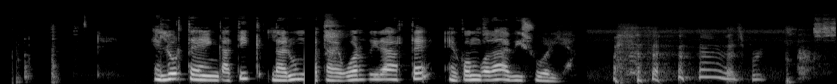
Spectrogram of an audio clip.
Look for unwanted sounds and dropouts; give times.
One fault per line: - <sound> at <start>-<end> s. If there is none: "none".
- dropout at 3.0-3.2 s
- laugh at 6.1-7.7 s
